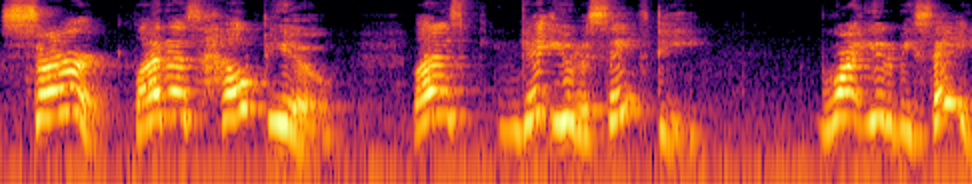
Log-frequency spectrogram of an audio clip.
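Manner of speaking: loud, high, urgent screaming across a distance. Retelling a story where rescuers call down from a helicopter: imitating someone screaming. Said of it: "they're screaming at him from the helicopter".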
